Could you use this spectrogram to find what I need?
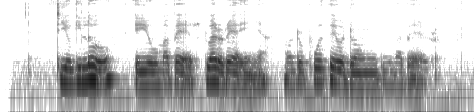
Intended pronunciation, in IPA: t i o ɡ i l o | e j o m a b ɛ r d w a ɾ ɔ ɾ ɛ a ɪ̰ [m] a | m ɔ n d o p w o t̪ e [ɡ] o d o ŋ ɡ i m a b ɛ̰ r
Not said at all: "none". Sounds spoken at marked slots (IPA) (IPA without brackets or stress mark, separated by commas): ɲ, none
